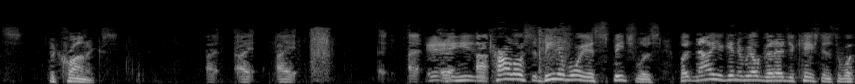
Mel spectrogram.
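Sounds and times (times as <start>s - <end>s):
speech: 0.5s - 1.2s, 2.1s - 3.2s, 4.1s - 8.5s
faxed paper pages being torn up: 3.0s - 3.4s, 5.2s - 5.9s.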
